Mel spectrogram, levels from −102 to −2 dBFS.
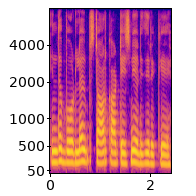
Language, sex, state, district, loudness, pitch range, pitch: Tamil, female, Tamil Nadu, Nilgiris, -14 LUFS, 185-205 Hz, 195 Hz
